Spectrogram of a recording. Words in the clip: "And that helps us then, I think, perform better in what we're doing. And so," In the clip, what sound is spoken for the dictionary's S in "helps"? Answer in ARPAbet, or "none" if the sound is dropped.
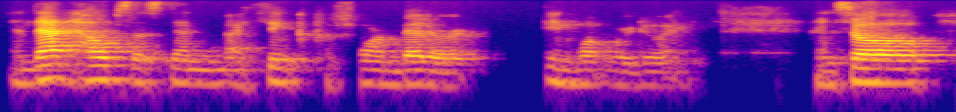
S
